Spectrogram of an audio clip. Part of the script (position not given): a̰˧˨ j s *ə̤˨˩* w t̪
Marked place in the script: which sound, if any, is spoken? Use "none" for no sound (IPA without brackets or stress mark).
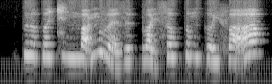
ə˧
